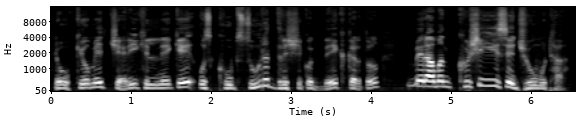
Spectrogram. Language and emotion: Hindi, happy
